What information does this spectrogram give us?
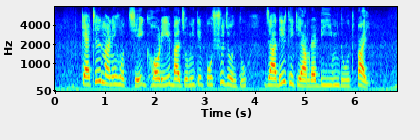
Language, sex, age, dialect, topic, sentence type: Bengali, female, 18-24, Standard Colloquial, agriculture, statement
